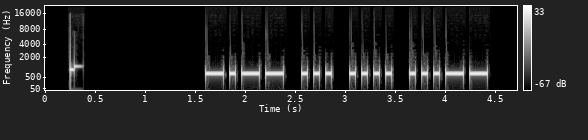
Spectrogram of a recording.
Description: Morse code, heard as a keyed tone, about 20 wpm, 700 Hz. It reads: YSH3
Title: Four Letter-Number Combinations - 20wpm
